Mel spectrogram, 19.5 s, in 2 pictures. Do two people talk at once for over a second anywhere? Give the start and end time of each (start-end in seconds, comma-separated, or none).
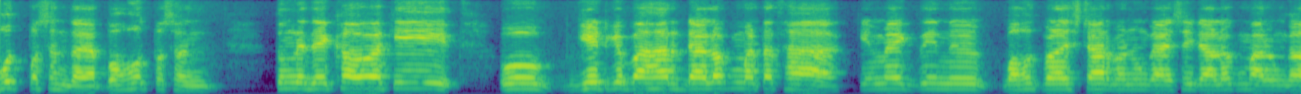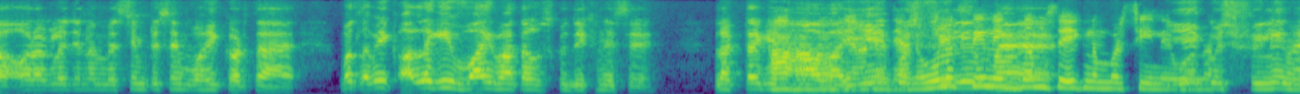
15.5-17.8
